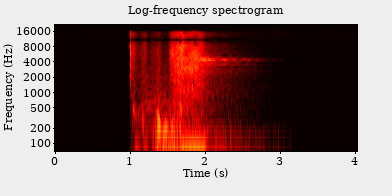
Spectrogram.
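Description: A deep whooshing menu sound swells and fades.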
